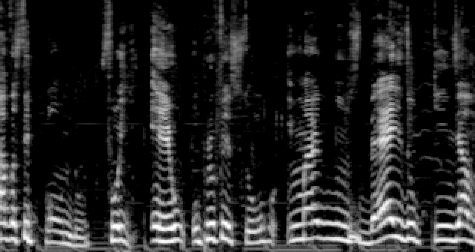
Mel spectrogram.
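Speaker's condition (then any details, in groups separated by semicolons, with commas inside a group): Cerebral palsy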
